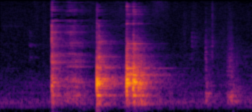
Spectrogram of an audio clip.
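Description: Egg cracked against and added to a mixing bowl of creamy cookie dough, with a few close clinks and taps on the bowl followed by softer knocks, with no talking.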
